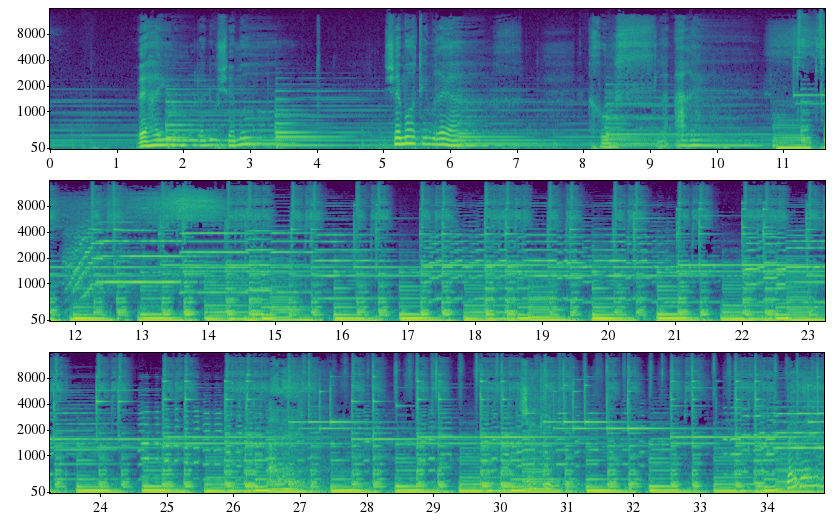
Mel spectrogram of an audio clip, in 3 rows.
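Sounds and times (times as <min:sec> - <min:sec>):
speech: 0:01.3 - 0:04.1, 0:05.0 - 0:06.7, 0:08.2 - 0:08.8, 0:09.4 - 0:10.0
bells jingling: 0:11.0 - 0:34.8.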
